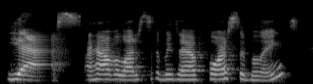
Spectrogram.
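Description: Woman in her thirties, crisp bright tone, slightly high voice, chatty and quick to laugh. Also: steady tone. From the Bahamas. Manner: chatty, laughs often, lots of filler words. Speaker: guest artist. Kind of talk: casual podcast conversation.

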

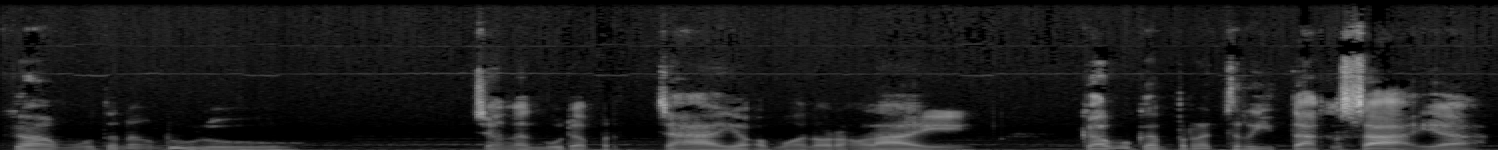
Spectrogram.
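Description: Man putting on a stiff older mystic, low voice, curt, audio drama, faint noise. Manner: curt, Javanese-peppered speech.

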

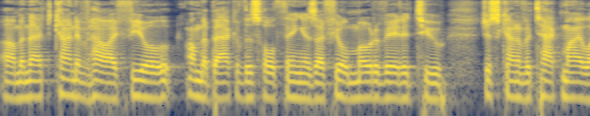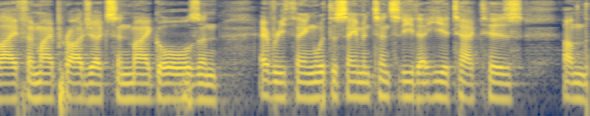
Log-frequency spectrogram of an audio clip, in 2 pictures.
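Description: Even-toned man hosting a rugby chat. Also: lowish voice, smooth. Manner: even, steady delivery with many fillers. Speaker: podcast host. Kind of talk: casual sports chat.

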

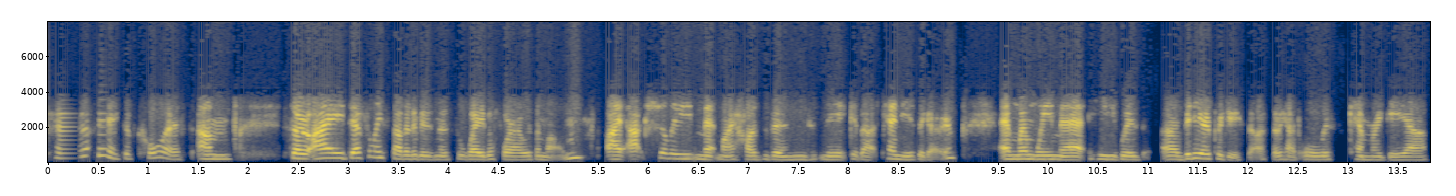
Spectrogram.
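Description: A woman's voice: mid-range voice, normal speed, husky, dry recording, narrow, tinny audio. A pregnant Australian woman in her thirties, a wedding photographer, chatting as a podcast guest with lots of fillers and restarts. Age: 30s. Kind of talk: casual interview chat.

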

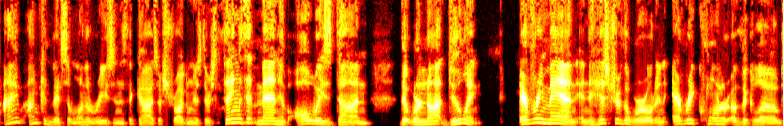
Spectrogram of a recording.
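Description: A man's voice: mid-range voice, pushed and bright, no room sound, clean studio sound. A man, a senior pastor, talking in an interview in an earnest way, building into an emphatic preaching rhythm with repeated phrases. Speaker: senior pastor, guest author.

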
